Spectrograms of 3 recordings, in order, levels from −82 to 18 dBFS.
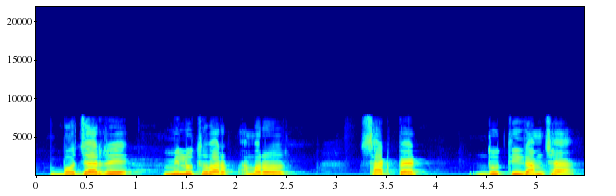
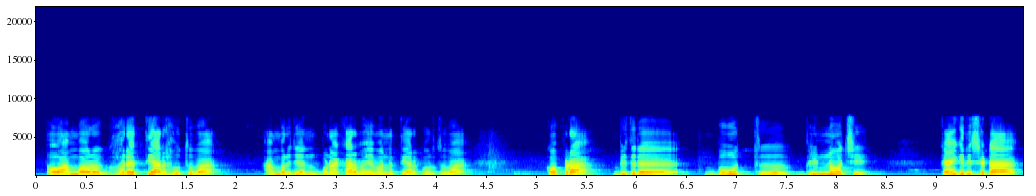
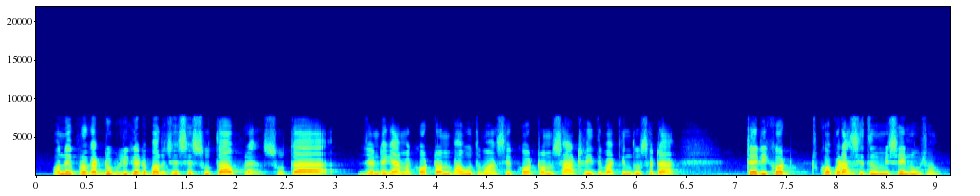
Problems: none marked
